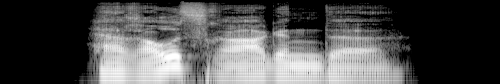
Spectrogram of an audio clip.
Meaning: inflection of herausragend: 1. strong/mixed nominative/accusative feminine singular 2. strong nominative/accusative plural 3. weak nominative all-gender singular
- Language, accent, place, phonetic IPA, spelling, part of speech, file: German, Germany, Berlin, [hɛˈʁaʊ̯sˌʁaːɡn̩də], herausragende, adjective, De-herausragende.ogg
